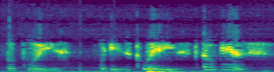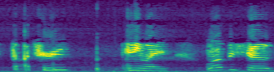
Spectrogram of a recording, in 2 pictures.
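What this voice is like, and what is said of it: Southern US accent. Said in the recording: “from North Carolina ... you are listening to your accent, lady”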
